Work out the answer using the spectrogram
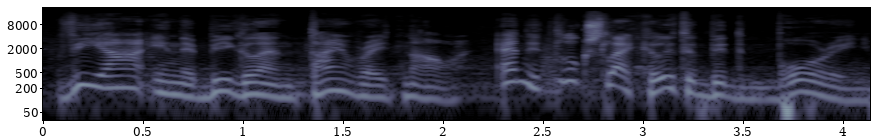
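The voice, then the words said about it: Ukrainian accent. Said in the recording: “originally I am from Ukraine, and I hope you will enjoy my Ukraine accent”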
